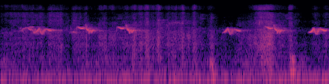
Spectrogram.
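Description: A songbird chirping: a series of short, quick chirps, about six in all, with a pause in the middle, over a steady low outdoor background noise.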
